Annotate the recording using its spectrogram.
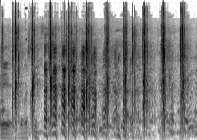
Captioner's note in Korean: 웃음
